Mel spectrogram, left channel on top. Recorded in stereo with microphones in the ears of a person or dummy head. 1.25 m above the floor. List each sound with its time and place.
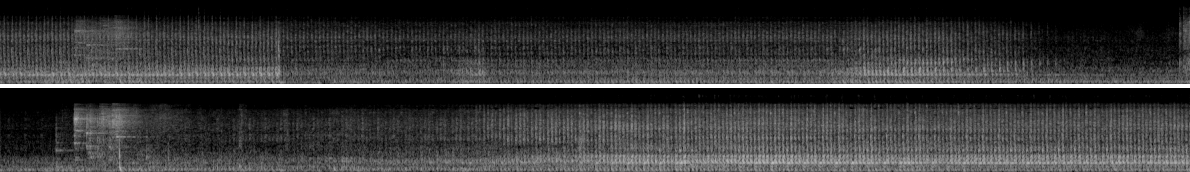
0.6 s crumpling: 30° right (ahead or behind), 1.3 m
